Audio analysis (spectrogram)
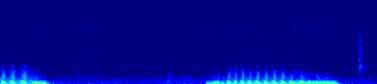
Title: I DON'T SNORE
